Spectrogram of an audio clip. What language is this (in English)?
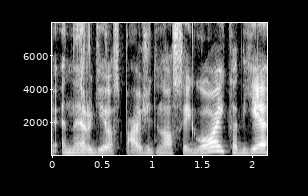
Lithuanian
